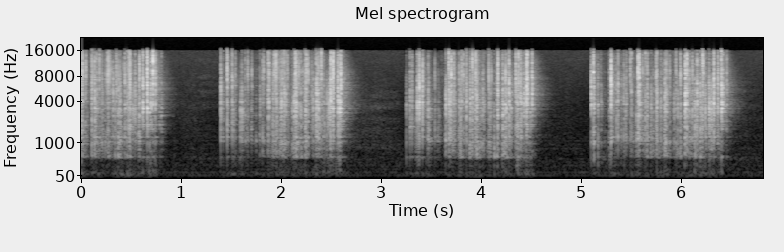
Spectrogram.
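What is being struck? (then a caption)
Thin plastic tray. A thin, hollow green plastic tray shaped like a textured pineapple is held up and tapped and scratched with long green nails. Four bursts of rapid, bright clicking and scratching rise and stop with short silences between, dry and crisp with almost no low end.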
